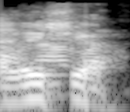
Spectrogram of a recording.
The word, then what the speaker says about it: Alicia: Alicia. It's actually Alicia. She said it on whatever Instagram. It is. People say it wrong all the time. It's Alicia. Okay, first of all, I'm not going to take pronunciation advice from you.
